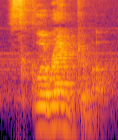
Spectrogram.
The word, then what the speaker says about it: sclerenchyma: So two K sounds, one at the beginning with a C, and then a K with a CH.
